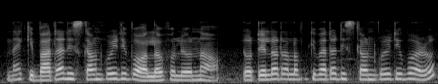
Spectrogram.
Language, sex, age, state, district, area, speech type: Assamese, female, 30-45, Assam, Kamrup Metropolitan, urban, spontaneous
